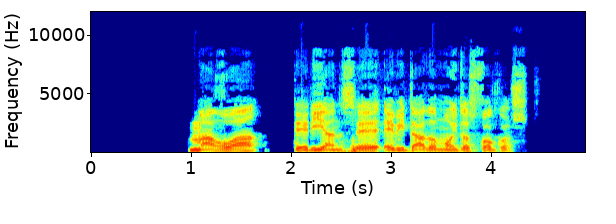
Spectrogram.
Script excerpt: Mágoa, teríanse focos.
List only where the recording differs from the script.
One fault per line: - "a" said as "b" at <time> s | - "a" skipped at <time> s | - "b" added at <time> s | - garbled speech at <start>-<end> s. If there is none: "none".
- "evitado moitos" added at 3.0 s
